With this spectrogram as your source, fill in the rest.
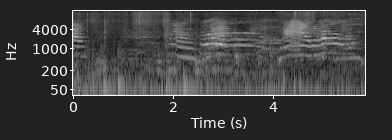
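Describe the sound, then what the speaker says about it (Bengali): A small cat meows repeatedly, several clear, rising and falling cries in close succession, near and moderately loud in a quiet indoor setting. "ছোট্ট একটা ডবি ক্যাট"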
